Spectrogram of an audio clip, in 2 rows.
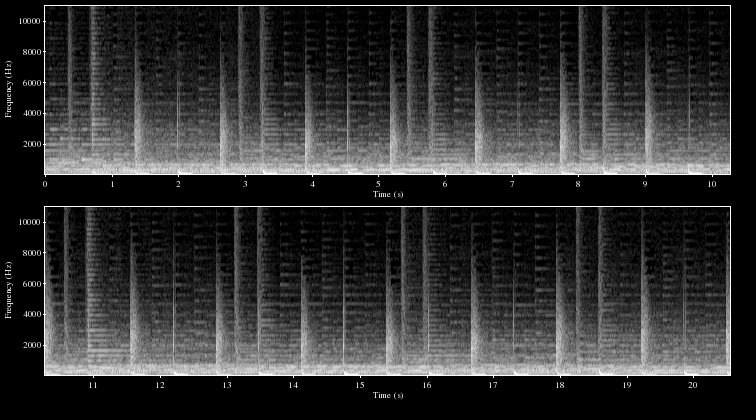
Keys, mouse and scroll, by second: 1.5 alt+click, 3.2 alt+click, 5.3 alt+click, 6.8 alt+click, 16.6 alt+click.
